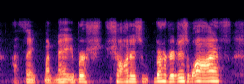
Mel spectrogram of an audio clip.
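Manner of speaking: stumbling, halting, badly done delivery. Quoting a line while watching Rear Window as Jimmy Stewart. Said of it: "that's an impression of Jimmy Stewart".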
